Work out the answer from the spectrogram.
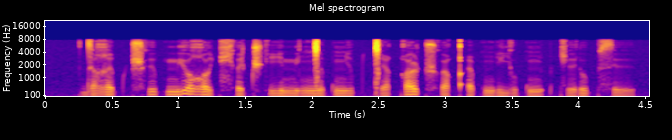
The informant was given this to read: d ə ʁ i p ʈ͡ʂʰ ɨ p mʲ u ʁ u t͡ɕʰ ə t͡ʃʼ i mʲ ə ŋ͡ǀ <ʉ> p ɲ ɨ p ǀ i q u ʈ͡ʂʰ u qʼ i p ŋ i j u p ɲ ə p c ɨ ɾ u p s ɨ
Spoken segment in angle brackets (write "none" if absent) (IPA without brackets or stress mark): ɨ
